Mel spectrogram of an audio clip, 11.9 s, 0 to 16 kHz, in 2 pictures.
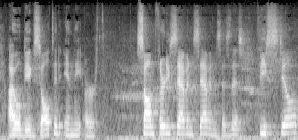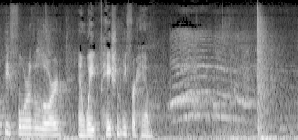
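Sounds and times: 
speech: 0:00.2 - 0:02.1, 0:02.7 - 0:09.1
young child wailing: 0:02.3 - 0:02.8, 0:04.7 - 0:05.2, 0:09.3 - 0:11.2.

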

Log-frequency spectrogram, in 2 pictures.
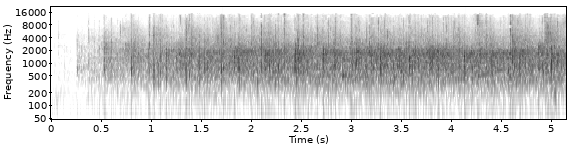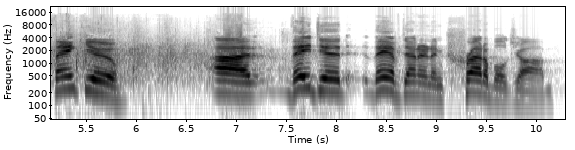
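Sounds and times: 
large audience applauding musicians: 0:00.0 - 0:08.0
speech: 0:05.2 - 0:06.0, 0:06.8 - 0:10.2.

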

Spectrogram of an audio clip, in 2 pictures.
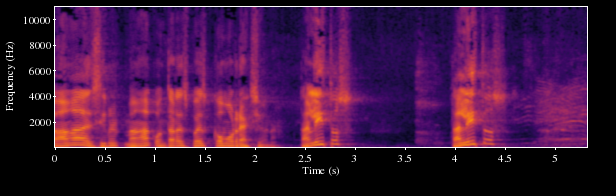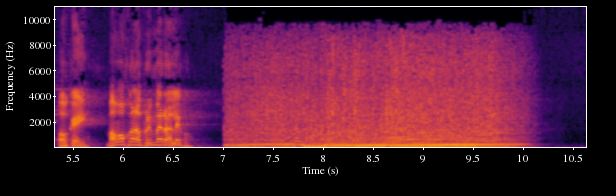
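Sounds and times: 
speech: 0:00.0 - 0:03.1, 0:04.0 - 0:04.6, 0:05.4 - 0:06.8
broad rushing noise of a speeding car: 0:07.0 - 0:10.2
car engine roaring as it speeds toward the listener: 0:07.0 - 0:10.3.

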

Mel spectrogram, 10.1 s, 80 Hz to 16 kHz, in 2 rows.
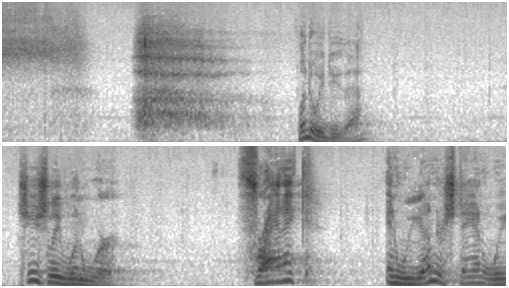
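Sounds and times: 
slow deep breath: 0:00.0 - 0:02.8
speech: 0:03.0 - 0:03.8, 0:05.3 - 0:06.4, 0:07.4 - 0:08.2, 0:08.9 - 0:10.0.

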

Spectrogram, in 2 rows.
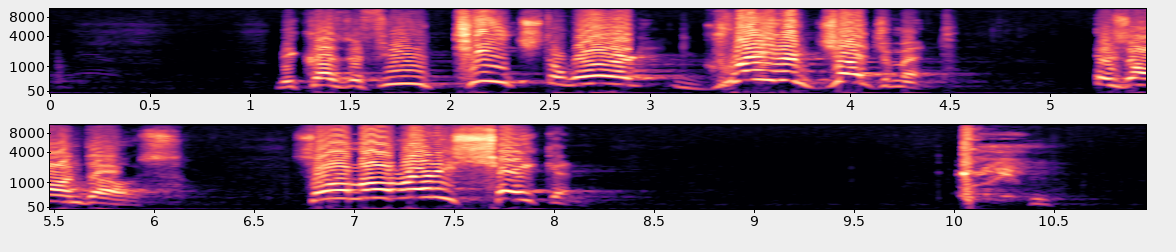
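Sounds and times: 
speech: 0:01.1 - 0:04.6, 0:05.2 - 0:08.2, 0:10.4 - 0:10.6
sharp cough with rough throaty tail: 0:10.0 - 0:10.7.

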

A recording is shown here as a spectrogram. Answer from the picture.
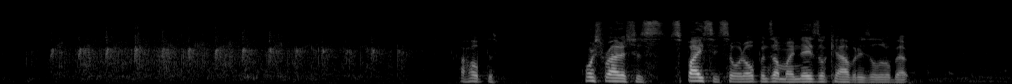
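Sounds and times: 
small group clapping: 0:00.0 - 0:04.7
speech: 0:04.6 - 0:05.1, 0:05.8 - 0:09.2.

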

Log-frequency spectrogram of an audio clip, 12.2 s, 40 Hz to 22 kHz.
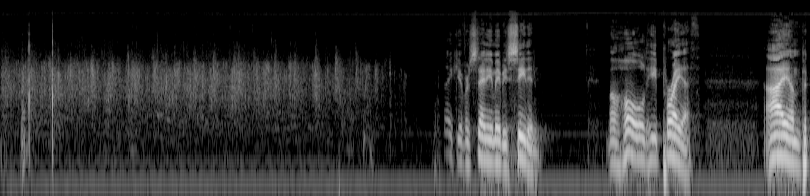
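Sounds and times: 
church audience applauding during a service: 0:00.0 - 0:06.2
speech: 0:06.7 - 0:08.2, 0:09.2 - 0:10.5, 0:11.5 - 0:12.1.

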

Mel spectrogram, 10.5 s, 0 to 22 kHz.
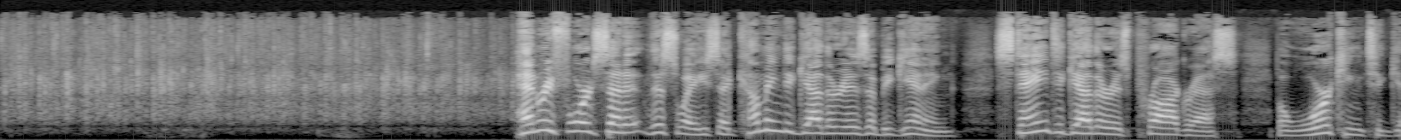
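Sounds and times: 
crowd applauding: 0:00.0 - 0:04.1
speech: 0:03.9 - 0:10.4.

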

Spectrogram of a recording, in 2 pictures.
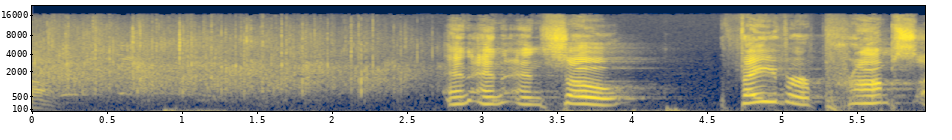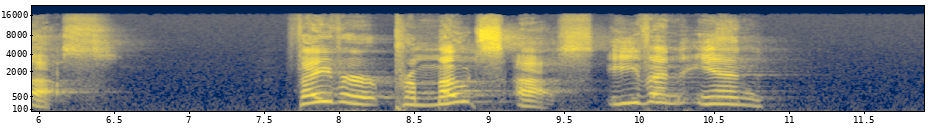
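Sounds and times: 
audience applause: 0:00.0 - 0:02.8
speech: 0:02.8 - 0:04.0, 0:04.7 - 0:06.4, 0:07.7 - 0:10.9.

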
